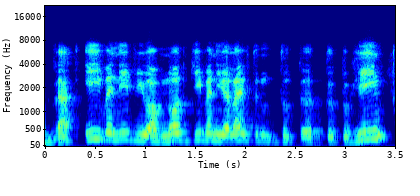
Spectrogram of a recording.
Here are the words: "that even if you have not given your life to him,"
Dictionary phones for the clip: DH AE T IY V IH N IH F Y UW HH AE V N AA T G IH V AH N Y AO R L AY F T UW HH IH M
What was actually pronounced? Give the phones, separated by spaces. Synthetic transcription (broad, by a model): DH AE T IY V IH N IH F Y UW HH AE V N AA T G IH V AH N Y AO R L AY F T UW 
